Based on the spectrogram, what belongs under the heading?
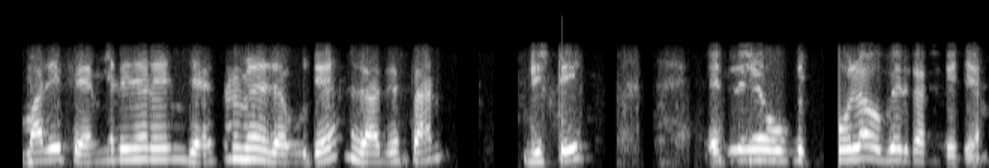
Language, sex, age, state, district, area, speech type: Gujarati, male, 18-30, Gujarat, Ahmedabad, urban, conversation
